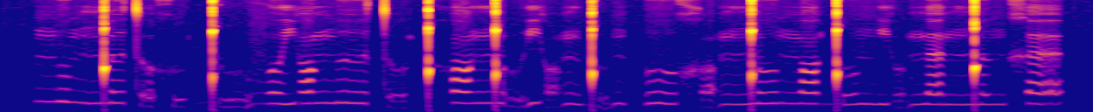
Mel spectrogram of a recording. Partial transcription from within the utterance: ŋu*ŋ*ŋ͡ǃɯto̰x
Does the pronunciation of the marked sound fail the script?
no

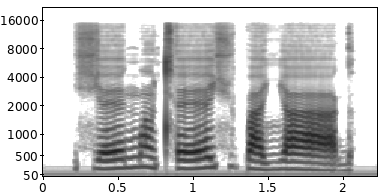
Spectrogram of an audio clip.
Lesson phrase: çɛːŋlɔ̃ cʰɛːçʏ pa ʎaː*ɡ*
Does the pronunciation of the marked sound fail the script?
no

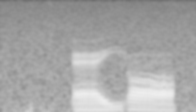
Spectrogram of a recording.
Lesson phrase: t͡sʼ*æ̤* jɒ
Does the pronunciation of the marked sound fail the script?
yes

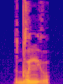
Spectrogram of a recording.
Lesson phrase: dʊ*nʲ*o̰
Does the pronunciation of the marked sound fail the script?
no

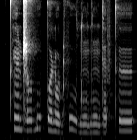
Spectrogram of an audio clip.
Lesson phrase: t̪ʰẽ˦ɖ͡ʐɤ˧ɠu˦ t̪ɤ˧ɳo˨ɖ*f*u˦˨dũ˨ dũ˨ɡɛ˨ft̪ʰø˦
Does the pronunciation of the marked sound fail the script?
no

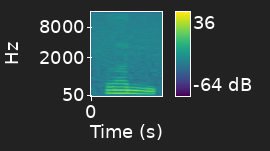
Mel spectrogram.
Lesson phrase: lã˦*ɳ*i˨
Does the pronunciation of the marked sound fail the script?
yes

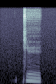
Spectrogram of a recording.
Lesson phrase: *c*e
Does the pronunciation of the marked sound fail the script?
no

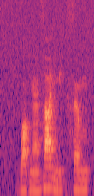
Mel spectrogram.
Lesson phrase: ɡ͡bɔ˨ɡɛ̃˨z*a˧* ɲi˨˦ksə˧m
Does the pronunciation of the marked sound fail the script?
no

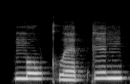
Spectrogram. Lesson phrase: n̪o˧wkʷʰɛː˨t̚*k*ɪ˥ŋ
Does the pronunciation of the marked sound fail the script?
no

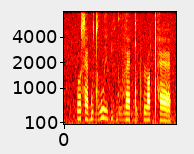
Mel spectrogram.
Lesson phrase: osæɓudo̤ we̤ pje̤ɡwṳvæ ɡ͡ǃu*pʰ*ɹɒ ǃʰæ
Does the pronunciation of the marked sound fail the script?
no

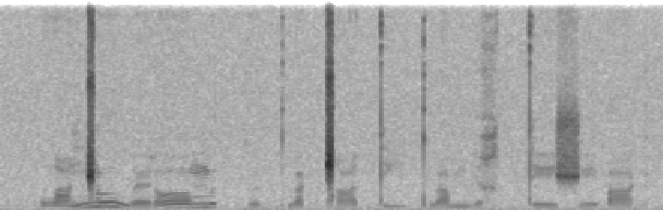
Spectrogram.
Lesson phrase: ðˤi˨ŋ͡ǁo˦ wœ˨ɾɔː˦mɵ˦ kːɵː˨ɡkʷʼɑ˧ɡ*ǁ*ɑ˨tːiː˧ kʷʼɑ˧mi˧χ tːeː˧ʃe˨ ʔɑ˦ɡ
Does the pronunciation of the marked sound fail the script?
no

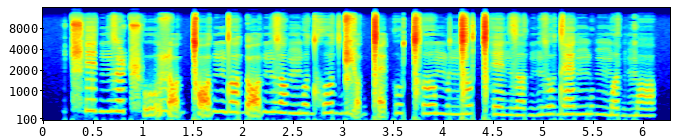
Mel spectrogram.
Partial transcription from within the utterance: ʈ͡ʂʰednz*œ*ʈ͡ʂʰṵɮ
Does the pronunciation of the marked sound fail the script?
no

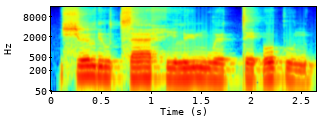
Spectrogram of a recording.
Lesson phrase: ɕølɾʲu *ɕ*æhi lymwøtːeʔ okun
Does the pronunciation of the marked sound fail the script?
yes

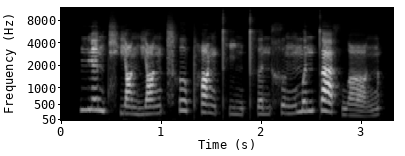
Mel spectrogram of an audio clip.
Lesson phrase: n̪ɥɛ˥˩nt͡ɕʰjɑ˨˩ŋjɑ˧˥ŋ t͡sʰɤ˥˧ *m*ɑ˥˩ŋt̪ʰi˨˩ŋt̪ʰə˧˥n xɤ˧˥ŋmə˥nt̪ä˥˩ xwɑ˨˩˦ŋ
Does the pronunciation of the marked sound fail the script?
yes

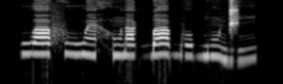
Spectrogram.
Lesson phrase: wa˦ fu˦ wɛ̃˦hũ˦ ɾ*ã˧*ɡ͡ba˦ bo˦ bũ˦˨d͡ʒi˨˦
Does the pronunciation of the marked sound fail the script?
yes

